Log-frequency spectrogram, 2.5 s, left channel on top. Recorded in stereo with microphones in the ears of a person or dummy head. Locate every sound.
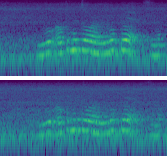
0.6 s a woman speaking: 10° left (ahead or behind), 0.5 m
